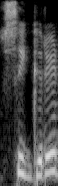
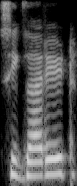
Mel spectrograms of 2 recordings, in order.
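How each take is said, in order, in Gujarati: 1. આ શબ્દ બે ઉચ્ચારણમાં બોલાય છે. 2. આ શબ્દ ત્રણ ઉચ્ચારણમાં બોલાય છે. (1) "સિગરેટ બોલીએ છીએ" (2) "લખવાનું છે સિગારેટ"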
